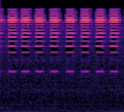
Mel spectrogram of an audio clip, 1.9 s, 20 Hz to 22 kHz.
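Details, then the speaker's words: Tarot ZYX flybarless controller powered through the ESC on channel one, before binding a DSMX satellite receiver with DX8/DX6i: Tarot shows three lights and ESC gives steady high beeps, about four per second, warning it has no valid receiver signal. "we're going to power up the ESC you got three lights here that's my ESC complaining that there's something wrong"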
